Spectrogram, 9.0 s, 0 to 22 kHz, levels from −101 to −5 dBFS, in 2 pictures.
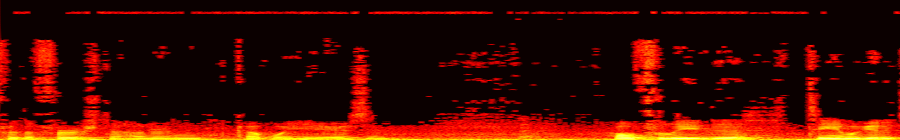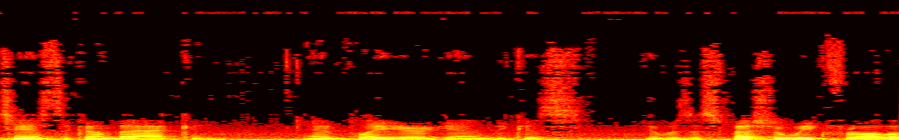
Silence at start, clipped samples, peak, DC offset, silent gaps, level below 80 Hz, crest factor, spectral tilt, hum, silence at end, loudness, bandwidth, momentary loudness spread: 0 s; under 0.1%; -6 dBFS; under 0.1%; none; -36 dBFS; 20 dB; -7.5 dB/octave; none; 0 s; -26 LUFS; over 20 kHz; 20 LU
